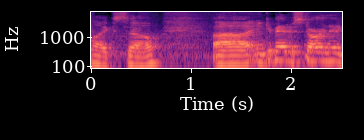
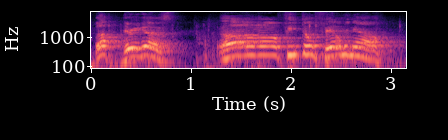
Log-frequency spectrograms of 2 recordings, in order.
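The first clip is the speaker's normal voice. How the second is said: high, laughing while scrambling after it; real amused panic, pitched up; laughing chase; 10 semitones higher than usual. Real, not acted. Chasing the escaped lizard, laughing.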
